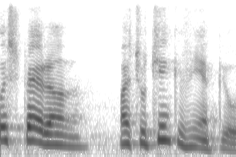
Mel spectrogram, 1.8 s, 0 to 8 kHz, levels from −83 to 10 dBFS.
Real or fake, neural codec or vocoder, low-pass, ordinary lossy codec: fake; codec, 24 kHz, 1.2 kbps, DualCodec; 7.2 kHz; Opus, 24 kbps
